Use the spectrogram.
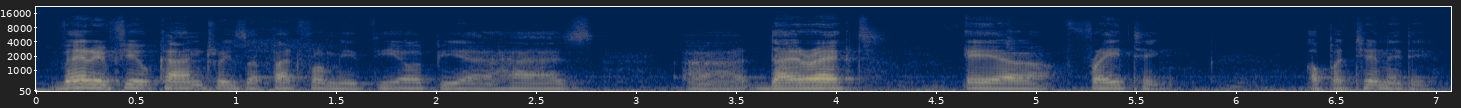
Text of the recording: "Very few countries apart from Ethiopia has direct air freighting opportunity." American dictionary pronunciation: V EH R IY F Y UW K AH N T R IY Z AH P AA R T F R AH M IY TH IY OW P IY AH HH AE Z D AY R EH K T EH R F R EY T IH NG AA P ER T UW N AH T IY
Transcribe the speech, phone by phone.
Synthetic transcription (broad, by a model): V EH R IY F Y UW K AH N T R IY Z AH P AA R T F R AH M IY TH IY OW P IY AH HH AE Z D AY R EH K T EH R F R EY T IH NG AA P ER T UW N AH T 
